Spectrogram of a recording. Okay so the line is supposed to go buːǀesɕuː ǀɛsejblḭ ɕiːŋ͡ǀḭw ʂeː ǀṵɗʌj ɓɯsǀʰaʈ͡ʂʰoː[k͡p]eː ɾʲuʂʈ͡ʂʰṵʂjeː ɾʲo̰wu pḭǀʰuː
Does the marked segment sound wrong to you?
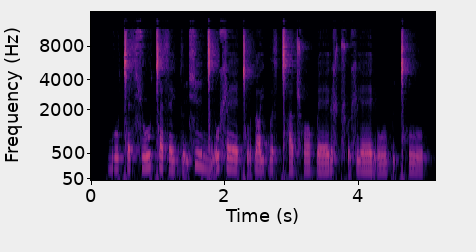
no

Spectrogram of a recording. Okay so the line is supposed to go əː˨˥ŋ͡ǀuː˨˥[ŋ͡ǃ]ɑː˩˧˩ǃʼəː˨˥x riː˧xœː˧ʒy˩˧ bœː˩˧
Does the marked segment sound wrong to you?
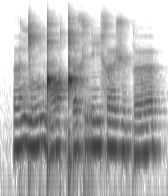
no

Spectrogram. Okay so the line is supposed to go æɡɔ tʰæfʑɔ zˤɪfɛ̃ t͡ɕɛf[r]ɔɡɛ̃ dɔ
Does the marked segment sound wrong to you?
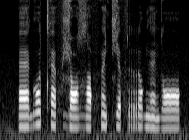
no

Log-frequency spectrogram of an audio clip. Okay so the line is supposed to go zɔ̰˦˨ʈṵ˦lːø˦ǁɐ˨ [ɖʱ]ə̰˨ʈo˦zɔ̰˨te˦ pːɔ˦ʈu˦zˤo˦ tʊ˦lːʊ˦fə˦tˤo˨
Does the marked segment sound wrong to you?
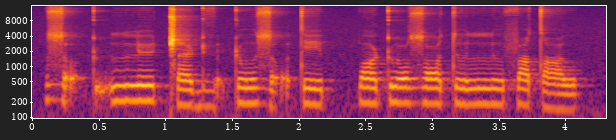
no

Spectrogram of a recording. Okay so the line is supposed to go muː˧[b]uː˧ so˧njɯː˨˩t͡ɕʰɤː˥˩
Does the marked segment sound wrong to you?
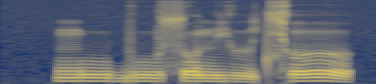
no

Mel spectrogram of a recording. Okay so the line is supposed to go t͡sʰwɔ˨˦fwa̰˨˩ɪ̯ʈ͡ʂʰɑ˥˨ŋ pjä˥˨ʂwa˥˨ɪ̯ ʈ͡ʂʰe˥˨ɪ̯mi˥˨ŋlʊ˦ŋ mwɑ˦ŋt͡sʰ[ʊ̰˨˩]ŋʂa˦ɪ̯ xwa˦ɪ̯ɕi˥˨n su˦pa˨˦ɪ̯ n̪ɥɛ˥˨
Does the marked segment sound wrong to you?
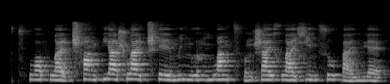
no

